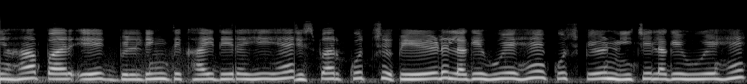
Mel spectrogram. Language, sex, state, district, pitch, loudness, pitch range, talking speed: Hindi, female, Maharashtra, Dhule, 245 Hz, -20 LUFS, 235-260 Hz, 170 wpm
